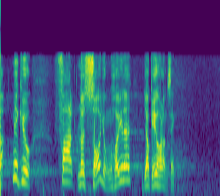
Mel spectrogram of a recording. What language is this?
Cantonese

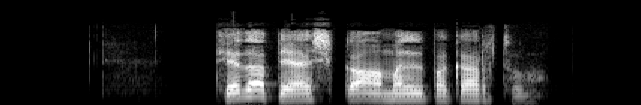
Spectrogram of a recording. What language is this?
Torwali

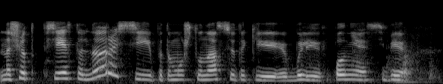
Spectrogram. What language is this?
Russian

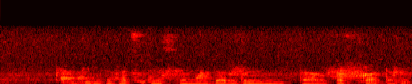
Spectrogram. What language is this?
Hindi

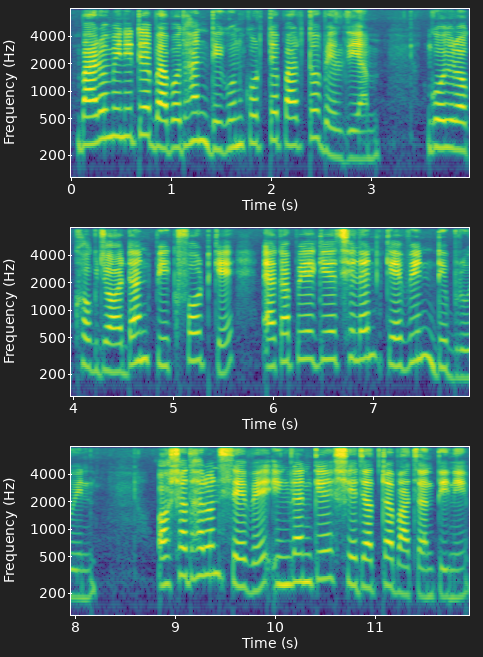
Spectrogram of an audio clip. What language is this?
Bangla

